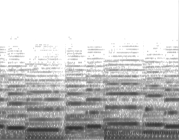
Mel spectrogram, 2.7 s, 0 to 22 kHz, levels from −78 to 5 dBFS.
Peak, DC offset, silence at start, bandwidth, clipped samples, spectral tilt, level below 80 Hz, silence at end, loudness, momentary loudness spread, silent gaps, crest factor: -4 dBFS; under 0.1%; 0 s; 6 kHz; under 0.1%; -7.5 dB/octave; -26 dBFS; 0 s; -16 LUFS; 2 LU; none; 10 dB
